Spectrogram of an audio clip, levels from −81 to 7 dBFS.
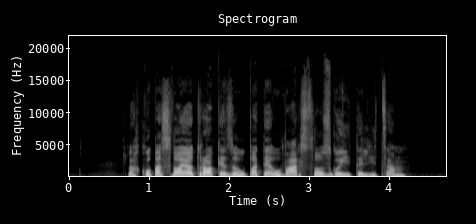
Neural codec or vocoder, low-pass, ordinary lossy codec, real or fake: vocoder, 44.1 kHz, 128 mel bands, Pupu-Vocoder; 19.8 kHz; MP3, 96 kbps; fake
